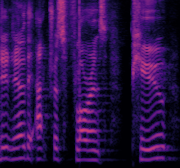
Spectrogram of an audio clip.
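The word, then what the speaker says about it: Pugh: know the actress Florence Pew her name rhymes with poo but uh what's our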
